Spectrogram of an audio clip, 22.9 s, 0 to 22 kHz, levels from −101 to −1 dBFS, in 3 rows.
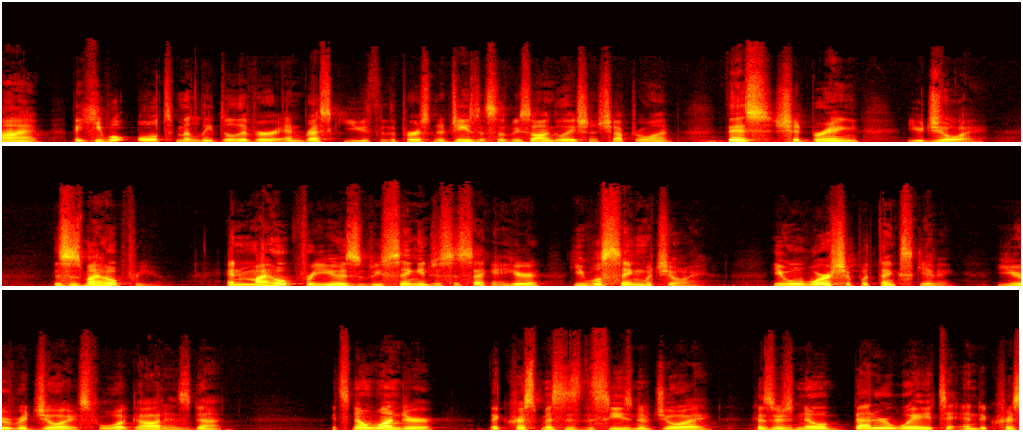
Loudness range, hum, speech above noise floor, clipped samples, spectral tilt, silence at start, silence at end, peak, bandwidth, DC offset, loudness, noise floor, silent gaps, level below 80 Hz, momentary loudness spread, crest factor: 4 LU; none; 47 dB; under 0.1%; -4.5 dB/octave; 0 s; 0 s; -8 dBFS; 15 kHz; under 0.1%; -30 LUFS; -77 dBFS; none; -82 dBFS; 14 LU; 24 dB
